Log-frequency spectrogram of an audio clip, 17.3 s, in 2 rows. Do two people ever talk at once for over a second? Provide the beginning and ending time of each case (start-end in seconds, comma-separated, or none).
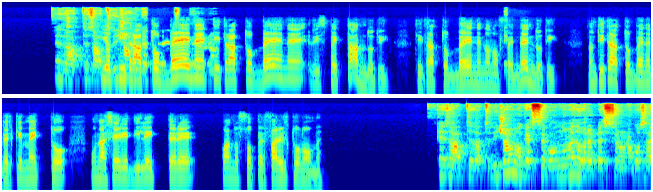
1.3-2.9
